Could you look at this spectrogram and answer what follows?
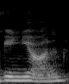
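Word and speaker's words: Vinhão: It's V-I-N-H-A with a tilde over it, O, and it's pronounced Vignon as far as I can tell.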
